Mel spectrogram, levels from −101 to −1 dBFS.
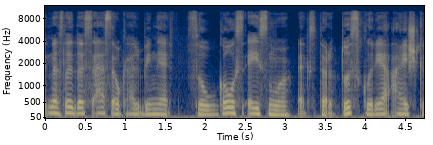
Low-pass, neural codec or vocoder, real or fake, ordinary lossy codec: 9.9 kHz; autoencoder, 22.05 kHz, a latent of 192 numbers a frame, VITS, trained on many speakers; fake; MP3, 64 kbps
